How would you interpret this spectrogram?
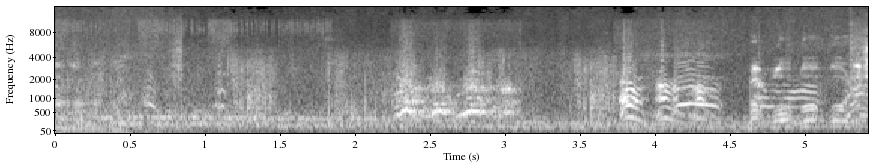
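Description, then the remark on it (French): Several racing dogs bark and yip excitedly, overlapping in quick bursts over a steady rumble of wind or engine noise, with a person's voice mixed in telling them to calm down. “Oh les chiens, on se calme les chiens.”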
